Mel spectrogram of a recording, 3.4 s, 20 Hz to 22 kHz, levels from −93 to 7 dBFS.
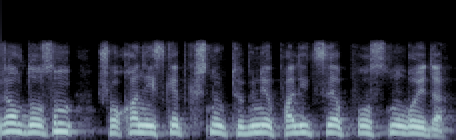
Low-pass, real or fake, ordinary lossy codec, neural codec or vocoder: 7.2 kHz; real; Opus, 32 kbps; none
